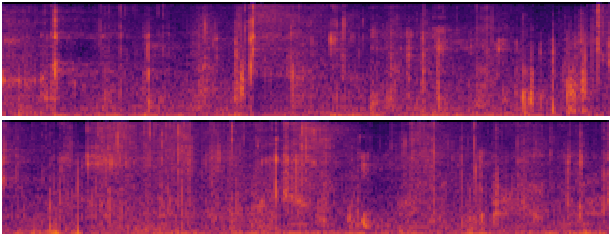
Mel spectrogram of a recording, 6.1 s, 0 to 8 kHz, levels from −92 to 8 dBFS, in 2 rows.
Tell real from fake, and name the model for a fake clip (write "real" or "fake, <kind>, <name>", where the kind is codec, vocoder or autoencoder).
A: real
